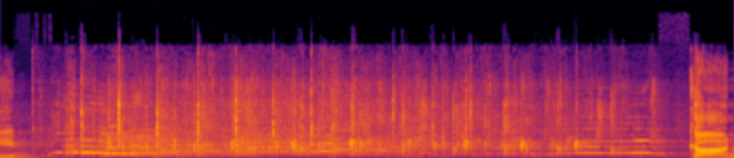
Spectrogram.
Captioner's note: participants applauding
